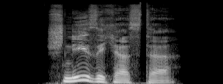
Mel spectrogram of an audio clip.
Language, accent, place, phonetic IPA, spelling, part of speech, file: German, Germany, Berlin, [ˈʃneːˌzɪçɐstɐ], schneesicherster, adjective, De-schneesicherster.ogg
- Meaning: inflection of schneesicher: 1. strong/mixed nominative masculine singular superlative degree 2. strong genitive/dative feminine singular superlative degree 3. strong genitive plural superlative degree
